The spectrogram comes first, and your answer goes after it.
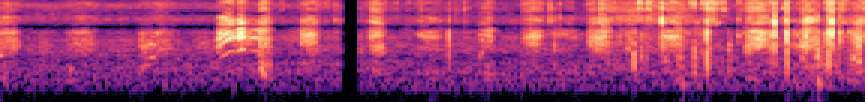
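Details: A female Boston Terrier chasing a goose at a park makes odd, chattering, monkey-like yips and whines in quick, uneven bursts; she never barks, only makes these sounds.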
